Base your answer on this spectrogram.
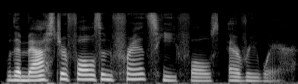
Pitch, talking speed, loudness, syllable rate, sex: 195 Hz, 180 wpm, -19 LUFS, 5.3 syllables/s, female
